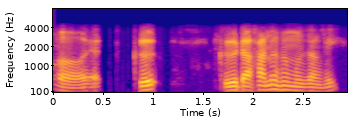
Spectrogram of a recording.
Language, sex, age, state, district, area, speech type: Bodo, male, 30-45, Assam, Udalguri, rural, conversation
